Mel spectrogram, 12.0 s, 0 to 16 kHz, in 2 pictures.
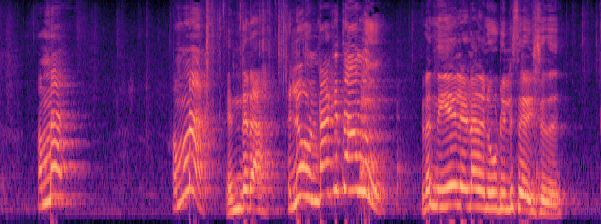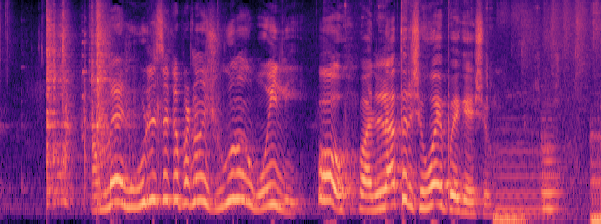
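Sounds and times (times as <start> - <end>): cutlery and dishes clinking: 6.0 - 7.1.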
